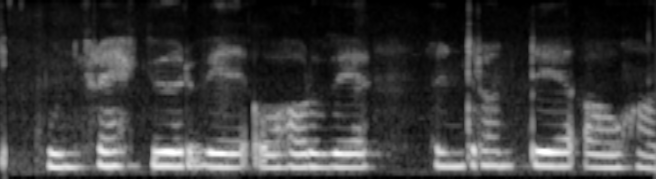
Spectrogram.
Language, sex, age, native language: Icelandic, male, 11, Vietnamese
